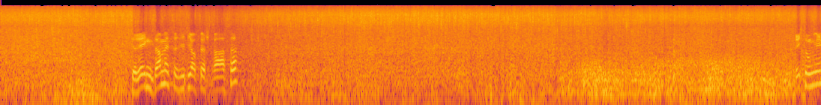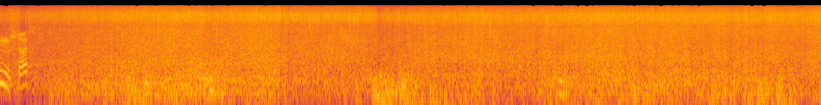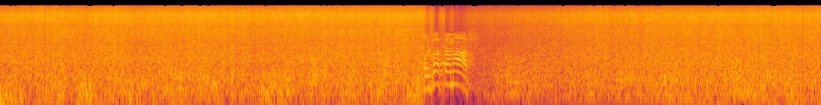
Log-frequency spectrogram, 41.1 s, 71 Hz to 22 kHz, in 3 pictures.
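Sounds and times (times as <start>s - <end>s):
heavy rain hissing on street: 0.0s - 41.0s
low thunder rumble: 0.6s - 2.2s, 7.8s - 34.4s.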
